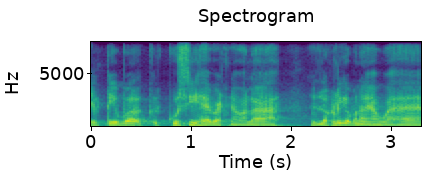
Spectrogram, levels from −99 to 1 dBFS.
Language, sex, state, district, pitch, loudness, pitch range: Hindi, male, Jharkhand, Garhwa, 135 Hz, -15 LUFS, 130-175 Hz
